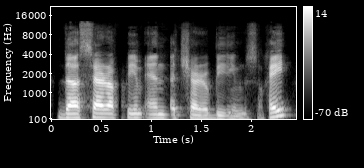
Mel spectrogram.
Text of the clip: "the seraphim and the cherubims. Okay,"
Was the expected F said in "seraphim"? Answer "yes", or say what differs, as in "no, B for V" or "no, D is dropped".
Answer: no, P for F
